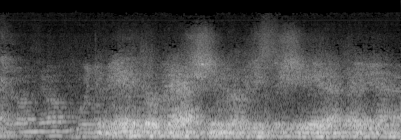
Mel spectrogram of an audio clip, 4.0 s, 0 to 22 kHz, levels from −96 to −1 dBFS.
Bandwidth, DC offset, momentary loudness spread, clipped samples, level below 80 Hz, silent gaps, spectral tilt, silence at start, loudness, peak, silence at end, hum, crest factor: 12.5 kHz; under 0.1%; 11 LU; under 0.1%; -54 dBFS; none; -7 dB/octave; 0 s; -26 LUFS; -10 dBFS; 0 s; none; 16 dB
